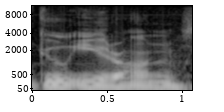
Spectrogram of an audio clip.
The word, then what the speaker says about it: Guiron: Going by a Japanese pronunciation, it would be Guiron, so...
